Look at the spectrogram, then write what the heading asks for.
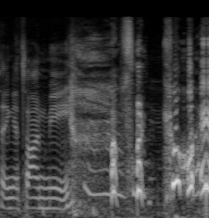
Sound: laughing

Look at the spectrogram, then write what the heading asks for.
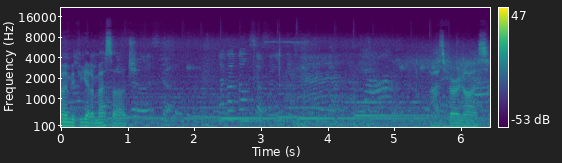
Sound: people talking in foreign language

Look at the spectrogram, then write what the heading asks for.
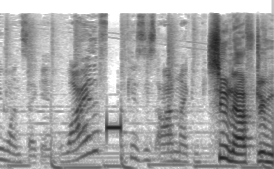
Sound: beep

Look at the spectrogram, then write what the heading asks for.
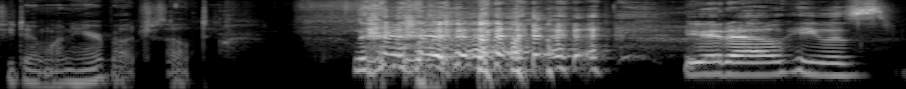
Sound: laughing

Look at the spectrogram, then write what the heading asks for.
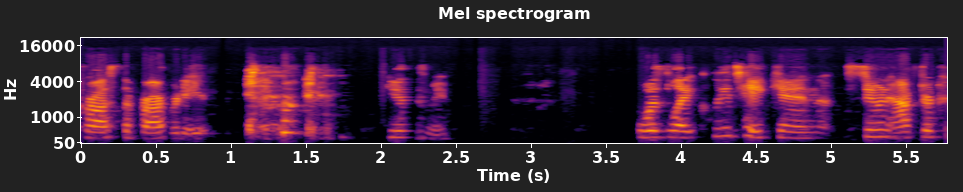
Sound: coughs

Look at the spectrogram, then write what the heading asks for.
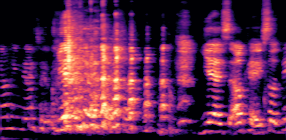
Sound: laughter

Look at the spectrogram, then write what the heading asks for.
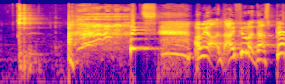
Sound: laughs

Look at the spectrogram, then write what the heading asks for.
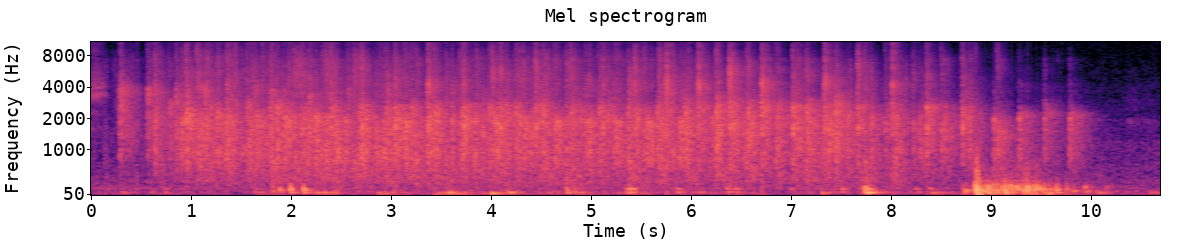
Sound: applause

